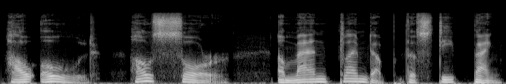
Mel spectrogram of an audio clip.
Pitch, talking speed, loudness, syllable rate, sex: 100 Hz, 130 wpm, -17 LUFS, 3.1 syllables/s, male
